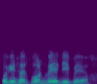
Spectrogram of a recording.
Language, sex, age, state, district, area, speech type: Tamil, male, 18-30, Tamil Nadu, Thoothukudi, rural, conversation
